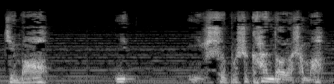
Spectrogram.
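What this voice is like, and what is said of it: Quiet, hushed question. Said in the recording (Chinese): “小声的问”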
